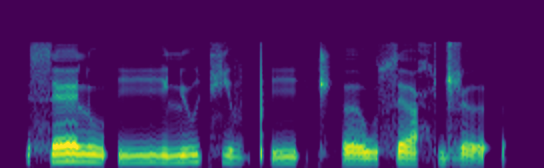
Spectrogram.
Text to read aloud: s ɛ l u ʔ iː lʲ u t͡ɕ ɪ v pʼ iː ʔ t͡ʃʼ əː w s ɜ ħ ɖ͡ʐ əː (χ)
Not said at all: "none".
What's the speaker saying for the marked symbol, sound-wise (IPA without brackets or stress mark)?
ʔ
